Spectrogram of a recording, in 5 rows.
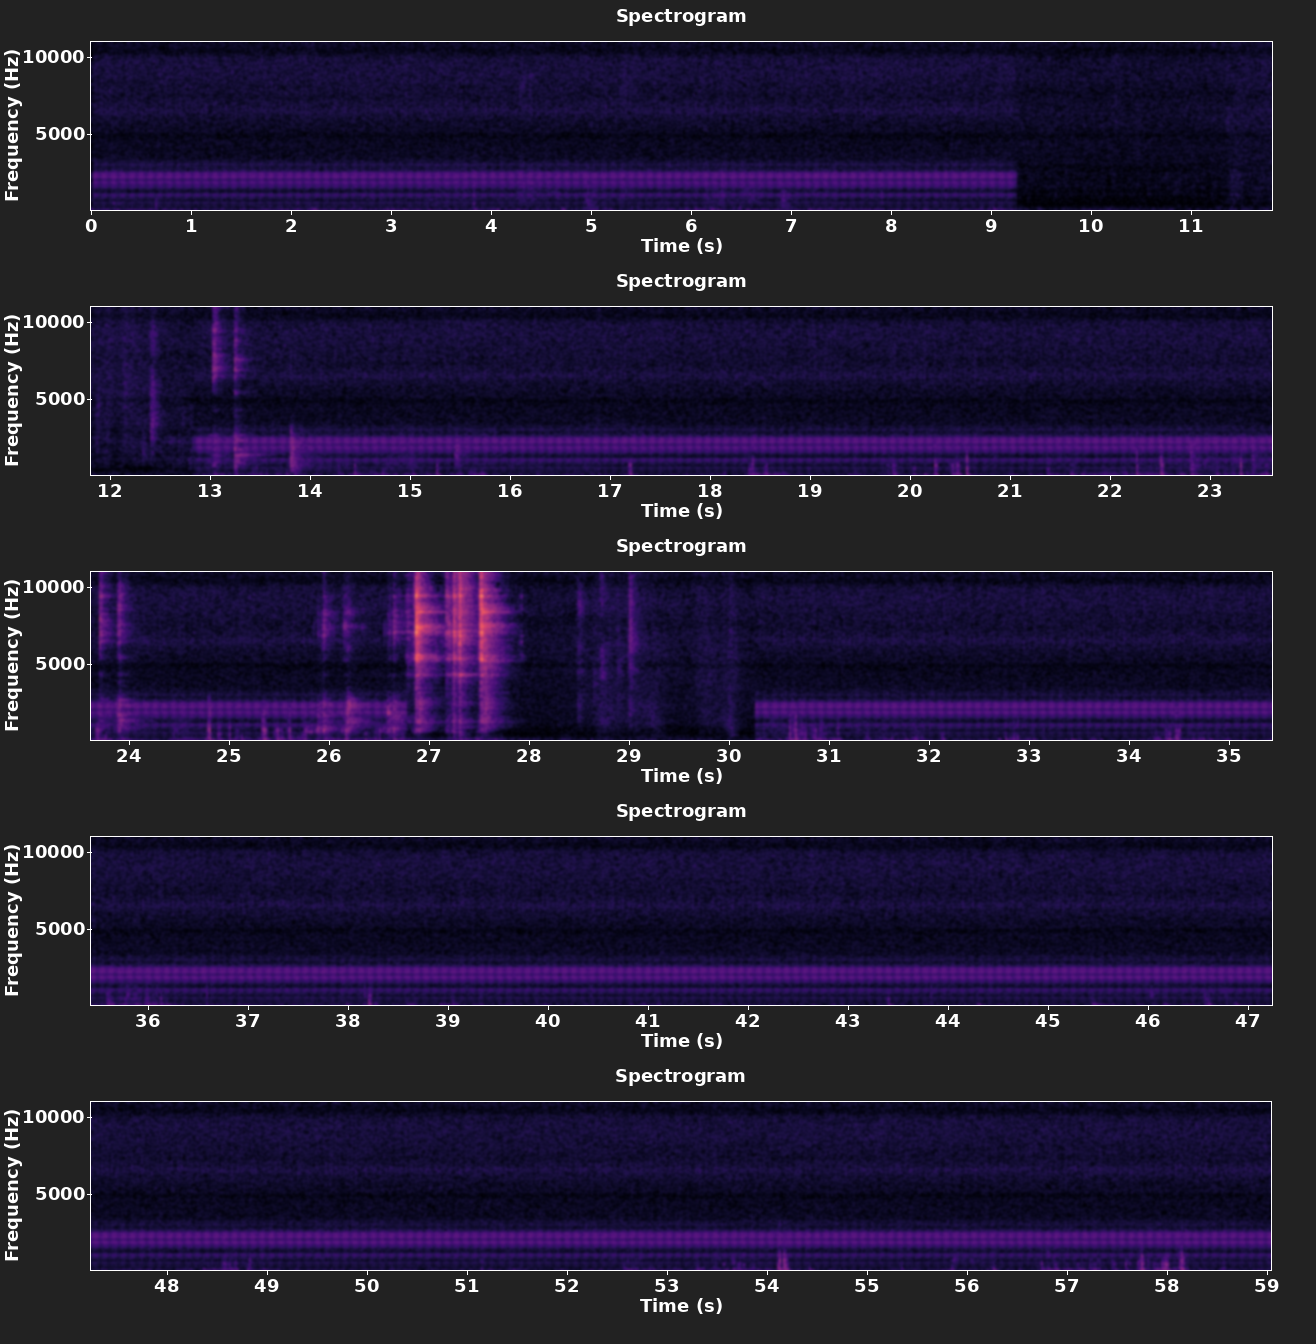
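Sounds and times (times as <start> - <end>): low thumps and crackle: 0.0 - 9.3, 12.3 - 27.0, 30.2 - 39.4, 51.0 - 59.0
ceiling fan humming and ticking: 0.0 - 59.0
pull chain rattling: 26.6 - 27.9.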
